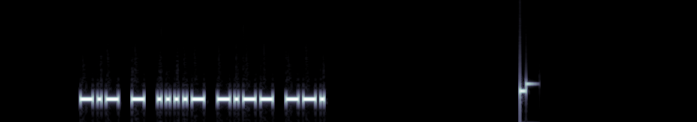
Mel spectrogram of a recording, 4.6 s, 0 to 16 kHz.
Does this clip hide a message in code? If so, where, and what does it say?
Yes: Morse code from 0.5 to 2.2 s, heard as a keyed tone, about 42 wpm, 700 Hz. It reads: KT4YG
